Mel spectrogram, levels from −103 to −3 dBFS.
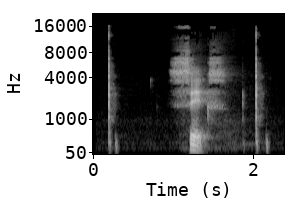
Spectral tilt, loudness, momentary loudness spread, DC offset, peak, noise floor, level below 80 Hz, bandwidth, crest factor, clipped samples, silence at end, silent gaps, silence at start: -2 dB/octave; -31 LUFS; 17 LU; under 0.1%; -6 dBFS; -75 dBFS; -80 dBFS; 16 kHz; 28 dB; under 0.1%; 0.3 s; none; 0.2 s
